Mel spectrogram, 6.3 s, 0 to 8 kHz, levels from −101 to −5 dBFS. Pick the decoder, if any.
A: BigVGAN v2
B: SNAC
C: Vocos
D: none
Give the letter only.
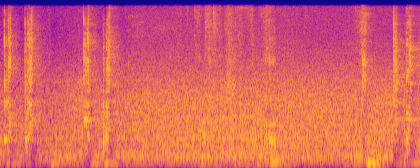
D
